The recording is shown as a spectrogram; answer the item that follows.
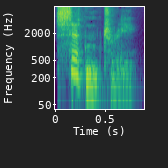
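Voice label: "sedentary", British English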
